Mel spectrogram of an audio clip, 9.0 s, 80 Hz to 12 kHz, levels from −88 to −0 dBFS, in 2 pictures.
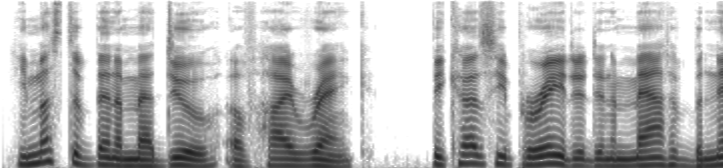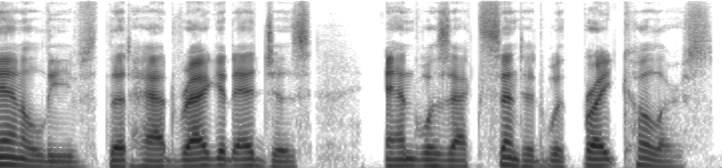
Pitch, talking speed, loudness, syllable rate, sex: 130 Hz, 185 wpm, -19 LUFS, 5.1 syllables/s, male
